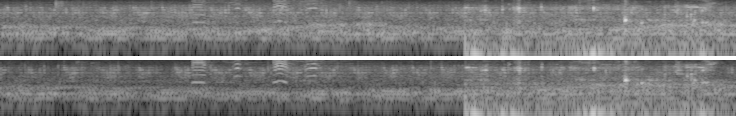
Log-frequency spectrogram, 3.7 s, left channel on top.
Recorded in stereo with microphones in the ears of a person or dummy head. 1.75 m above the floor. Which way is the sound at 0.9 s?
Centre (ahead or behind).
